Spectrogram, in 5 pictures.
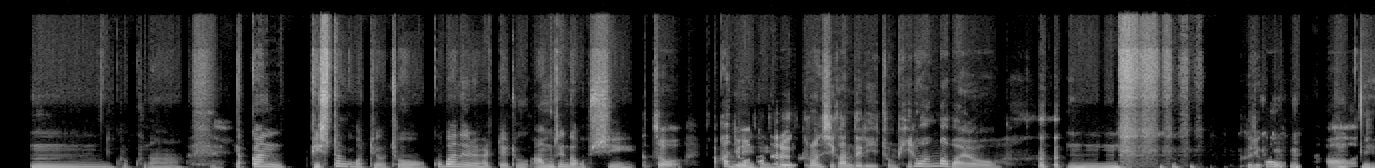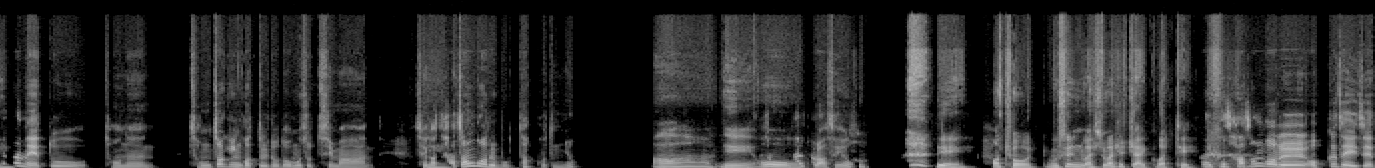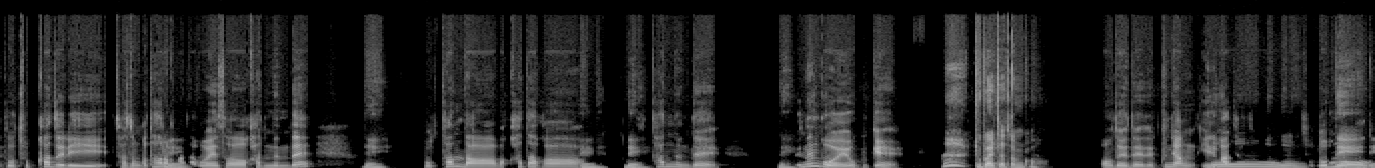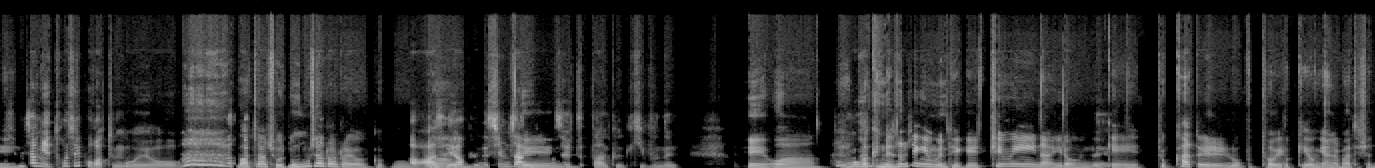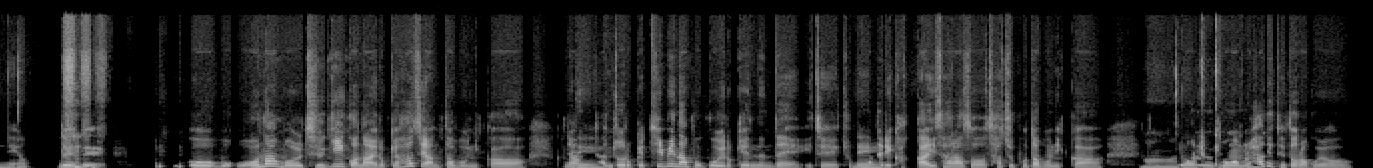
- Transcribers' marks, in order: laugh; other background noise; laugh; laugh; gasp; gasp; laugh; laugh
- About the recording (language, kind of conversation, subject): Korean, unstructured, 요즘 가장 즐겨 하는 취미는 무엇인가요?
